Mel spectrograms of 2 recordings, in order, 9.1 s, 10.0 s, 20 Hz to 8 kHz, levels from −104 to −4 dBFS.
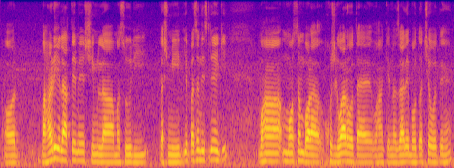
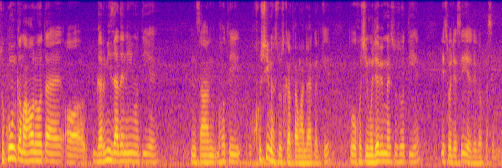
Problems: constant background noise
